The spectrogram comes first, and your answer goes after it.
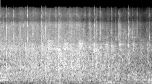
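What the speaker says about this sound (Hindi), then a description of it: "जोरदार ताली बजाओ सभी के लिए" A large crowd at an outdoor political rally with a chief minister applauds, dense sustained clapping heard from a distance that holds steady and fades slightly toward the end.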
